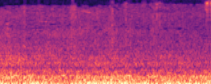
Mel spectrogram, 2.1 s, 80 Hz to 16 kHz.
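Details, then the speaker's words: Honda FR-V turbo, after refitting the torn intake hose from air filter to turbo (fault: no pull plus odd noise on throttle), test drive at full throttle: deep, even pull from 2000 rpm, no whistle or hiss, foreign noise gone; acceleration normal. Hose replacement still recommended. "Динамика хорошая. Звук посторонний пропал."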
